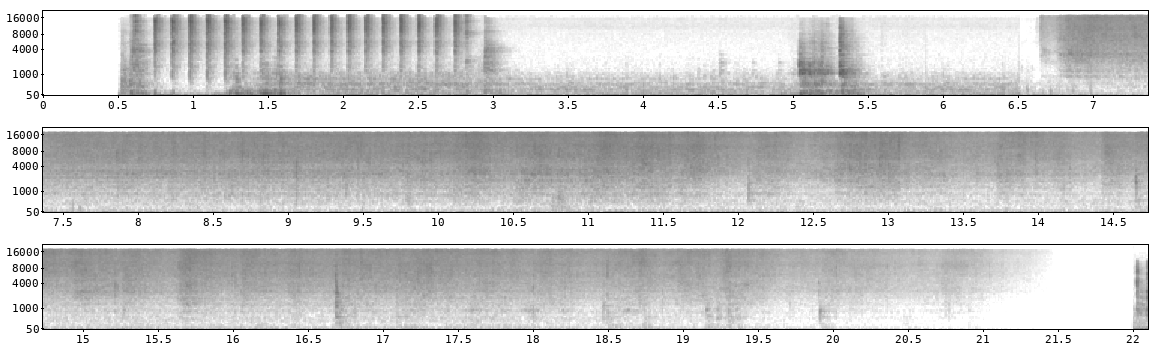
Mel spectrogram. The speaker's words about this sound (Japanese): 料理を始めてしまいますね。オムライスで構いませんよね。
